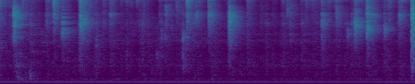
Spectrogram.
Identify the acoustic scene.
restroom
